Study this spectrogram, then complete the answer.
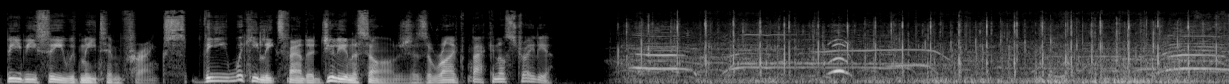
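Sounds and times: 
speech: 0.0 - 5.6
crowd of well-wishers cheering at airport: 6.1 - 12.2.

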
